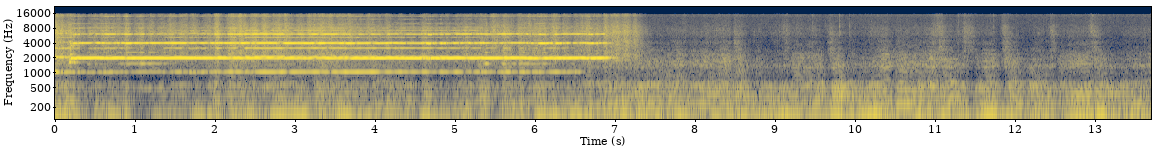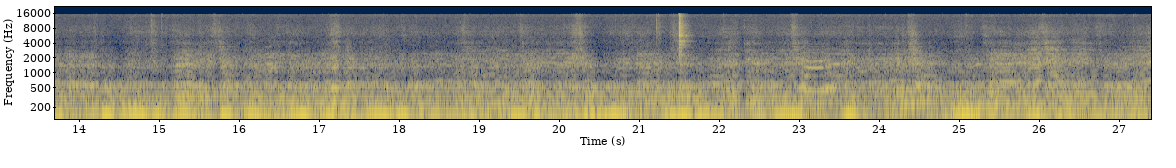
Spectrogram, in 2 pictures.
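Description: Live small-group experimental jazz: clarinet and saxophone hold a long high note over double bass, cutting off about seven seconds in. The double bass then plays low, busy lines on its own, with a few faint clicks from the drum kit.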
